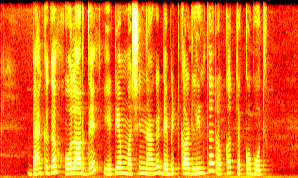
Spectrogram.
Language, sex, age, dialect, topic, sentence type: Kannada, female, 18-24, Northeastern, banking, statement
